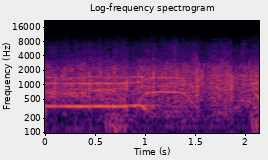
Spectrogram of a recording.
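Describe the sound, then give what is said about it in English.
Sustained, dense applause from a large tennis crowd in Sofia celebrating a player's ATP Tour hard-court title win, loud and steady throughout, with a few faint tonal notes drifting over the clapping. “As he soaks up the applause, he is a winning machine right now.”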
